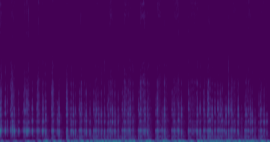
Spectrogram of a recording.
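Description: Long painted nails rapidly tap and scratch a whole red apple with stickers on it, a solid fruit resting on a table. The result is a dense run of short, dry clicking taps over a steady low, muffled thump, with little high-end brightness.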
